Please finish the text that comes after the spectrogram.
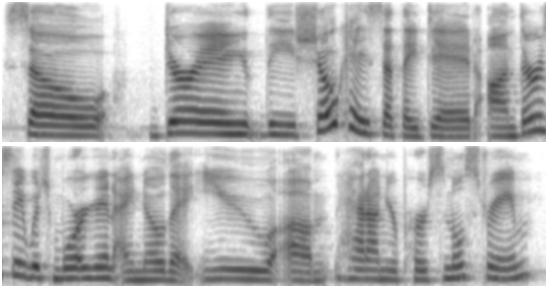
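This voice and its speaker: A woman co-hosting a streamed show, chatting casually and informally with an excitable way of talking. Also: medium pitch, measured pace, smooth. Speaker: co-host and game streamer.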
